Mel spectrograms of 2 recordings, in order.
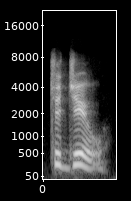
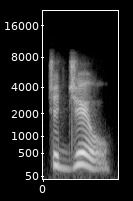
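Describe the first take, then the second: Both takes have the same delivery.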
